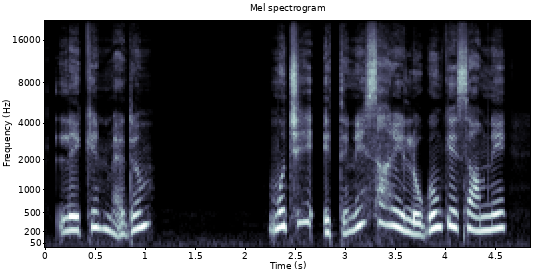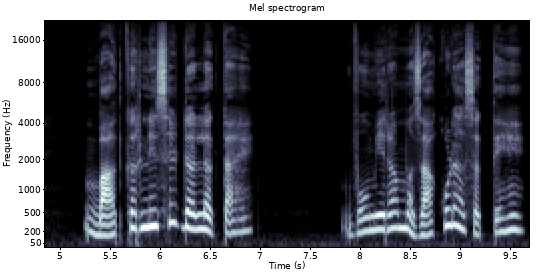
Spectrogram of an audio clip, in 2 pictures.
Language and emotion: Urdu, fearful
